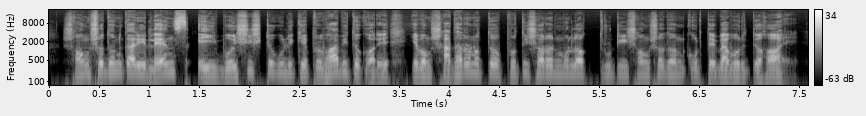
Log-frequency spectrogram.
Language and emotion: Bengali, neutral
